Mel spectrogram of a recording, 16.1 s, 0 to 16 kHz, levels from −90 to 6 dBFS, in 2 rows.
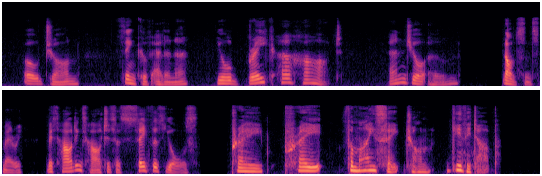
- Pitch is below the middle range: Yes, low, 130 Hz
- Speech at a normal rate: No, slow, 115 wpm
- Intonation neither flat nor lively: No, wide, 7.4 semitones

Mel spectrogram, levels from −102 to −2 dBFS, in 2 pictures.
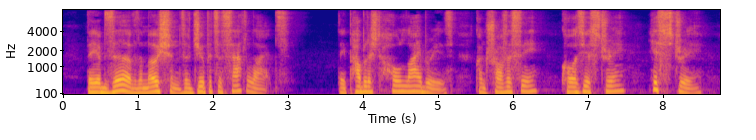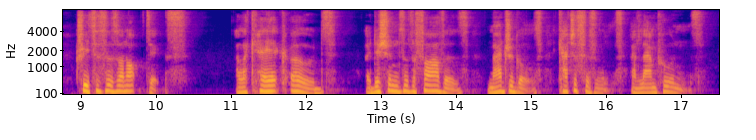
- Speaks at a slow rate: Yes, slow, 95 wpm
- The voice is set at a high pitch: No, low, 135 Hz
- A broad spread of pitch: No, average, 4.0 semitones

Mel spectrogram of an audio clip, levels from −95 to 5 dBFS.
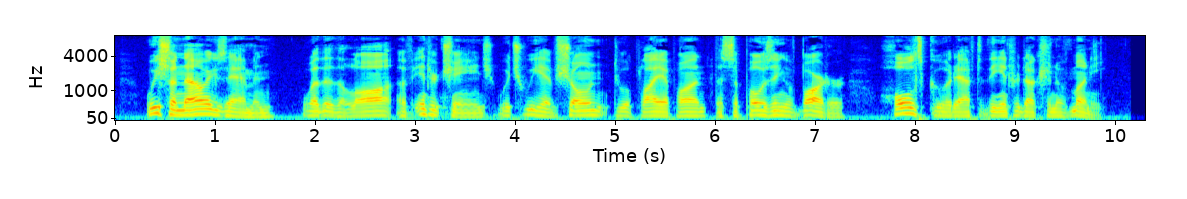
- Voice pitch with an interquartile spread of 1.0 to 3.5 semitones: Yes, average, 2.9 semitones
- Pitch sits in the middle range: No, low, 105 Hz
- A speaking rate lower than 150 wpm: No, average, 170 wpm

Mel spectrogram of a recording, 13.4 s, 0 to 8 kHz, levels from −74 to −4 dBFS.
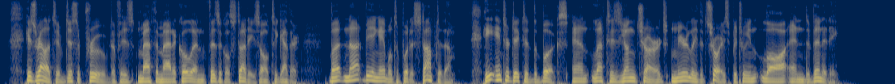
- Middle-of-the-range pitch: No, low, 105 Hz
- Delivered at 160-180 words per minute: Yes, average, 170 wpm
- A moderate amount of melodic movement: No, wide, 5.7 semitones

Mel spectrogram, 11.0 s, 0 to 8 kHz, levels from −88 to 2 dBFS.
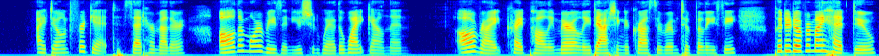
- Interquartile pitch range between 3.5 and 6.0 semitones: No, average, 3.1 semitones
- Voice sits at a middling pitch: Yes, medium, 180 Hz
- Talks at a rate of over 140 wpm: Yes, average, 185 wpm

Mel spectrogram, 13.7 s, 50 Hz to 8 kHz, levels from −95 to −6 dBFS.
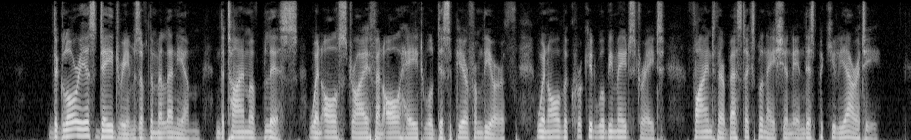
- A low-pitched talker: Yes, low, 105 Hz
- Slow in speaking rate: No, average, 160 wpm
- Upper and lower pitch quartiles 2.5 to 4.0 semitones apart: Yes, average, 3.2 semitones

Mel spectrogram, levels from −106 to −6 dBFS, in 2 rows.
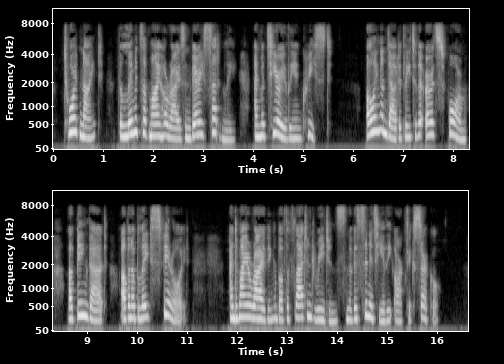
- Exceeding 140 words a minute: No, slow, 135 wpm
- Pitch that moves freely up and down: No, average, 4.1 semitones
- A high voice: Yes, high, 240 Hz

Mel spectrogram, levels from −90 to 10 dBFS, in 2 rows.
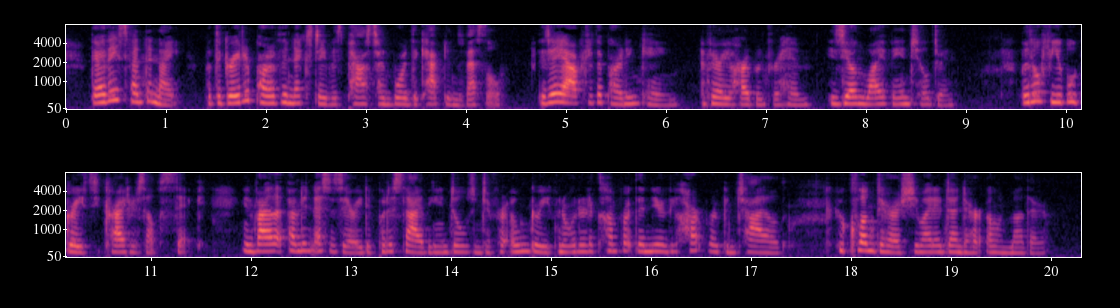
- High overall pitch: Yes, high, 225 Hz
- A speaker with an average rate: No, fast, 235 wpm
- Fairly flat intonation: No, average, 3.2 semitones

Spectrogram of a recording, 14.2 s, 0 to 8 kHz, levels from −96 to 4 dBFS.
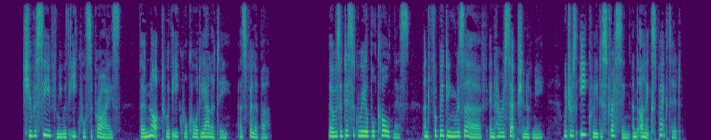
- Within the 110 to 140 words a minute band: Yes, slow, 135 wpm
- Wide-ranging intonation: Yes, wide, 5.9 semitones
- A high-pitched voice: Yes, high, 220 Hz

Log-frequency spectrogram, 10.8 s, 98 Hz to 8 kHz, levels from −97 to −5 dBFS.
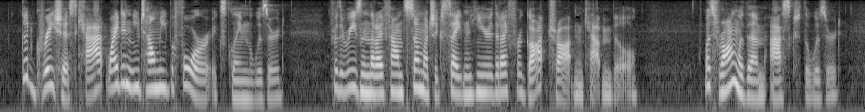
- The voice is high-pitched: Yes, high, 215 Hz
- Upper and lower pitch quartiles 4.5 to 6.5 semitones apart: Yes, wide, 5.5 semitones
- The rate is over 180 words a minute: Yes, average, 200 wpm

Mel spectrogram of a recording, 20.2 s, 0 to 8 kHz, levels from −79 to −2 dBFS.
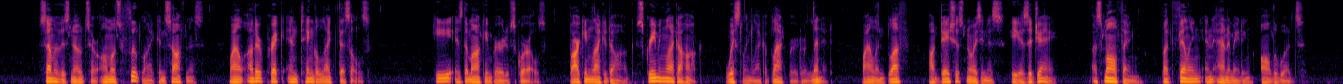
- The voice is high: No, very low, 85 Hz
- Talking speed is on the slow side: No, average, 165 wpm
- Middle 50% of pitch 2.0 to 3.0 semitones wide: No, average, 4.2 semitones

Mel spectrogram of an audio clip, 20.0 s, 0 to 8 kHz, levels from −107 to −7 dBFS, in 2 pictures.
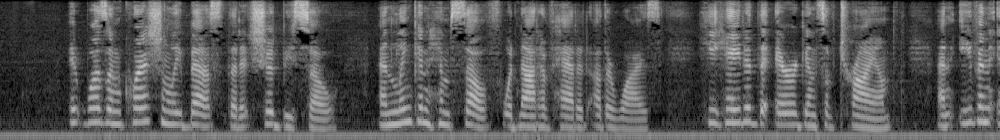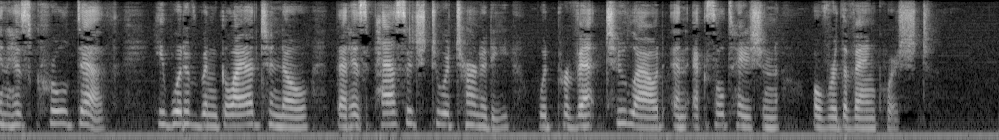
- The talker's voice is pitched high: Yes, high, 205 Hz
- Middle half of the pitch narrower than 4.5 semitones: Yes, average, 3.7 semitones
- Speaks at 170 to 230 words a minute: No, average, 155 wpm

